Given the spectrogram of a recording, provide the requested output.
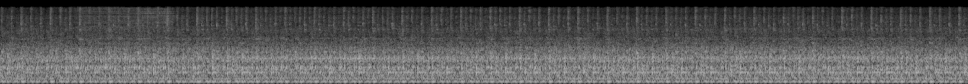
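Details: John Deere 5103 diesel tractor, cold start at about 29-30°F after sitting a few days unstarted; steady fast even clatter about 3.5 beats per second, no misses, normal cold idle while warming.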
